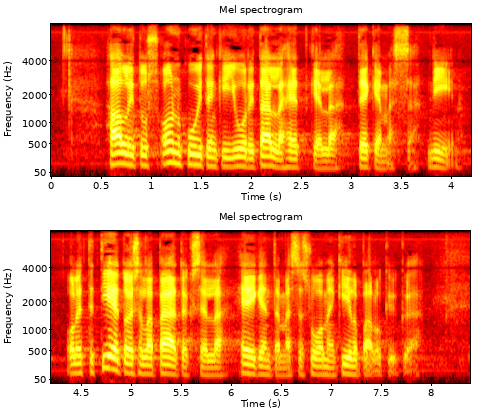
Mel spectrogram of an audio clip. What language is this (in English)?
Finnish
